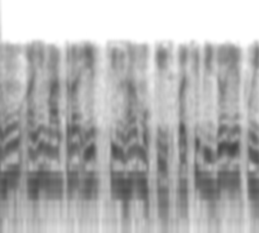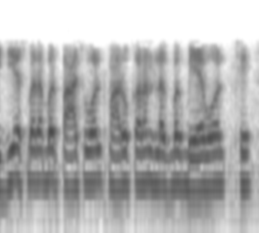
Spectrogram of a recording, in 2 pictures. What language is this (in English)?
Gujarati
